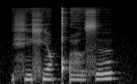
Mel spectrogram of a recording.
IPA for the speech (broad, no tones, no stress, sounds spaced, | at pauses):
fʲ ə xʲ œ̃ qʼ o̤ s ɵ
